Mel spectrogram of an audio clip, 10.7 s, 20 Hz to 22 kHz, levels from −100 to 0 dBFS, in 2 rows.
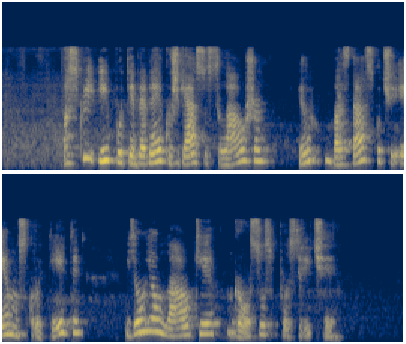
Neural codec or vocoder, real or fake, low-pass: vocoder, 44.1 kHz, 128 mel bands, Pupu-Vocoder; fake; 7.2 kHz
